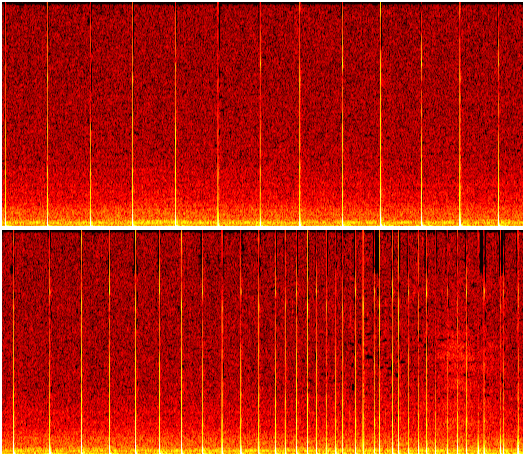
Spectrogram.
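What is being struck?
Small light wooden blocks.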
